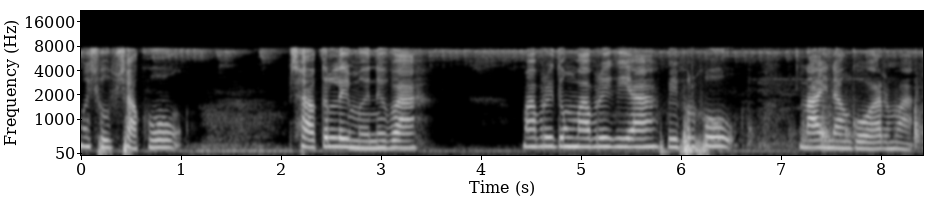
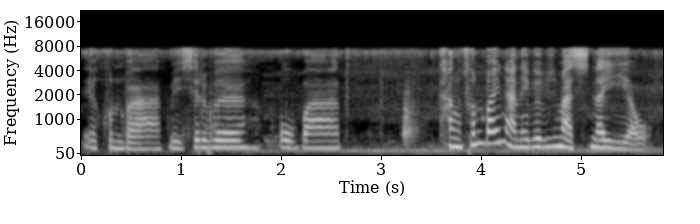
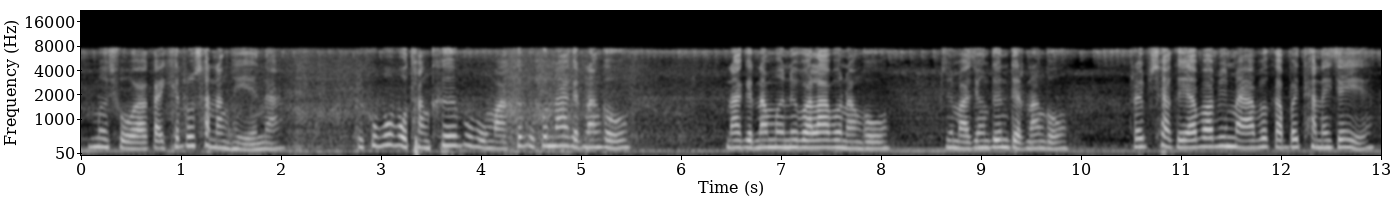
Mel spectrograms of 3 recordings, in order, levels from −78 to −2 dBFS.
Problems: constant background noise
